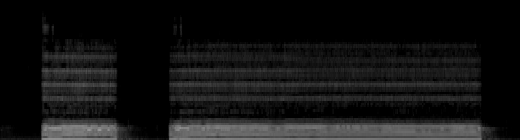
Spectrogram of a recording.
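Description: A buzzing brass-like tone from lips vibrating in a trumpet mouthpiece: one short steady buzz, a pause, then a longer sustained buzz on the same pitch.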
